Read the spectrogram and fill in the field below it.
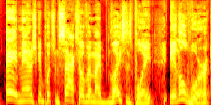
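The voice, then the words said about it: Put-on regional accent. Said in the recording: “I'll do the accent”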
